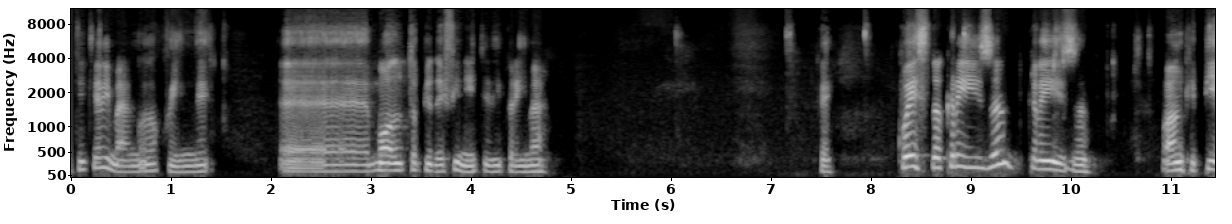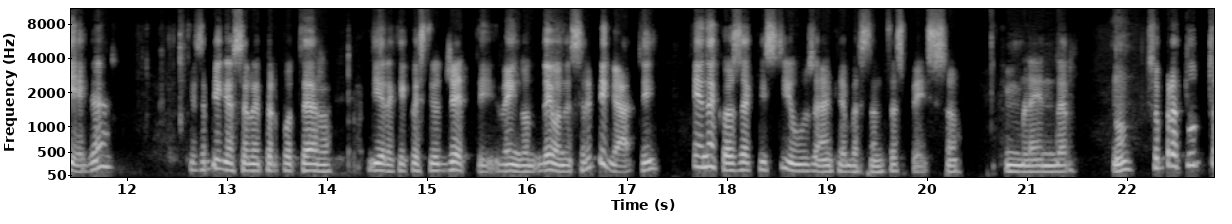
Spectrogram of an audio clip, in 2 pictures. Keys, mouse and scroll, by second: 1.5 Tab, 2.2-4.1 middle drag, 15.9-16.6 scroll up 1, 16.6-18.5 middle drag.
